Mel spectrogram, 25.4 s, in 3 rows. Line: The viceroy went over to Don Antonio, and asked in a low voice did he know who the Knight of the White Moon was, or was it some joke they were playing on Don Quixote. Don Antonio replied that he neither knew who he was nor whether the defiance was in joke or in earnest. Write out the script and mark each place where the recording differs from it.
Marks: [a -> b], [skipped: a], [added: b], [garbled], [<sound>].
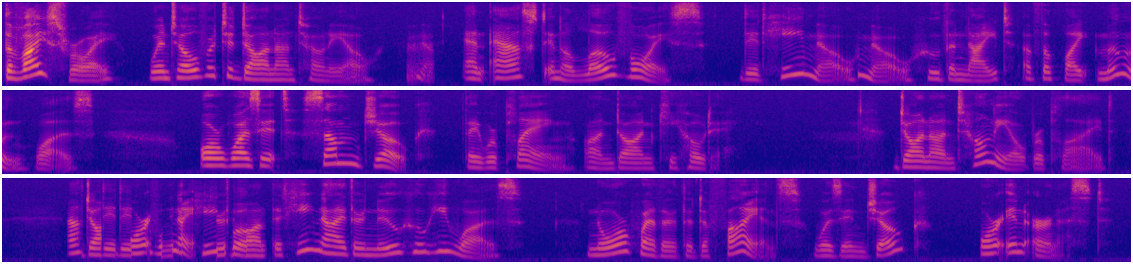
The viceroy went over to Don Antonio, [laugh] and asked in a low voice did he know [added: know] who the Knight of the White Moon was, or was it some joke they were playing on Don Quixote. Don Antonio replied [garbled] that he neither knew who he was nor whether the defiance was in joke or in earnest.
